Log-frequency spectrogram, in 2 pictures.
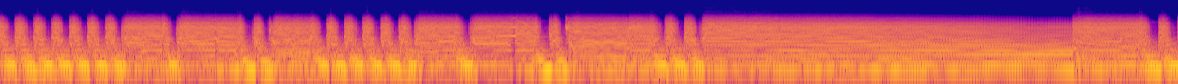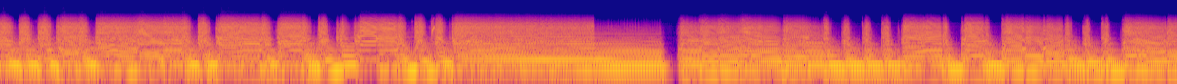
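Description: Electric guitar played through a Noble Screamer overdrive pedal, giving a loud, continuously distorted tone with rhythmic strummed attacks and a brief drop-out near the end.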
